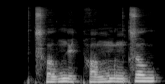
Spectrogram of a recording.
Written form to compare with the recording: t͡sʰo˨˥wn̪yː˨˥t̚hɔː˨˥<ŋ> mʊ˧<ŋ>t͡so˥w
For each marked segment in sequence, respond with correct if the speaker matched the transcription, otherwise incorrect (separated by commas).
correct, correct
